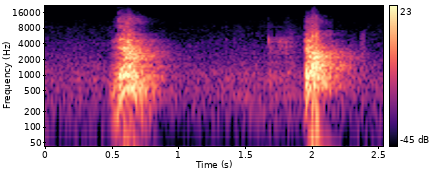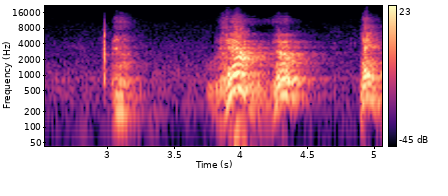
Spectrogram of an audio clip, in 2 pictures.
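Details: Dog barking, meant to scare cats: five sharp, loud barks spaced unevenly over five seconds, some doubled, with quiet pauses between.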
